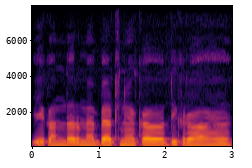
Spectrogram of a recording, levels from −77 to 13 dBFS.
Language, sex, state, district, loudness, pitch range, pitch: Hindi, male, Jharkhand, Deoghar, -16 LUFS, 165-170 Hz, 170 Hz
